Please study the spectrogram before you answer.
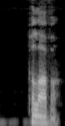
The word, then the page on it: palaver: Australian English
